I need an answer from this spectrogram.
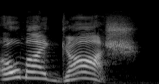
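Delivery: high, frantic, panicked shout. Retelling what he yelled when he thought he would be eaten next: retelling his yell. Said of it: "He yells".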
